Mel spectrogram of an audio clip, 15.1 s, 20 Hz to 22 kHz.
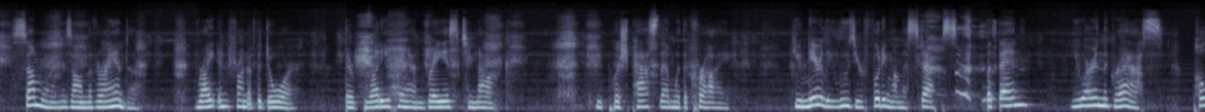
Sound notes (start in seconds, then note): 11.8 sobbing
